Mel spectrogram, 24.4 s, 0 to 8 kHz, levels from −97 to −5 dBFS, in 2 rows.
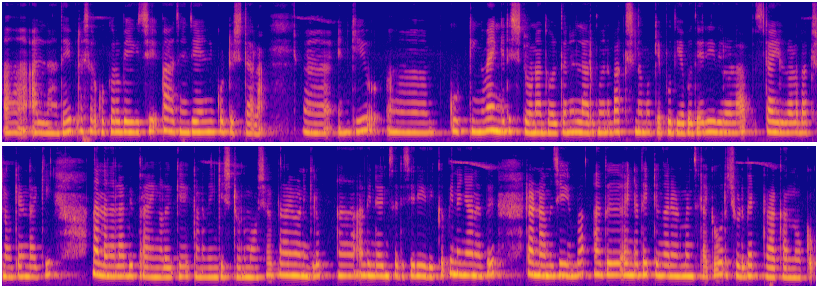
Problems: none marked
